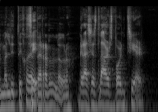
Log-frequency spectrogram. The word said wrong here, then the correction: von Trier: Gracias, Lars von Trier.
